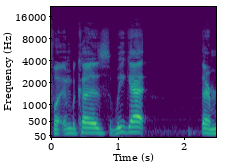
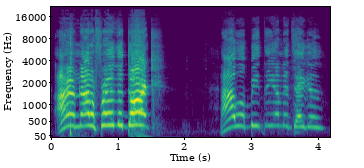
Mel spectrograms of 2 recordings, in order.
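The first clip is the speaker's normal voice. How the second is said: high, booming wrestling promo; imitated promo shout; 17 dB louder than usual. Wrestler in a promo before the match, shouted. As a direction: roar it as a mock challenge.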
